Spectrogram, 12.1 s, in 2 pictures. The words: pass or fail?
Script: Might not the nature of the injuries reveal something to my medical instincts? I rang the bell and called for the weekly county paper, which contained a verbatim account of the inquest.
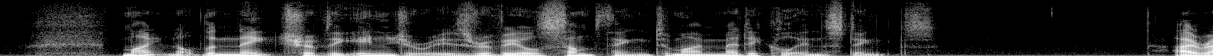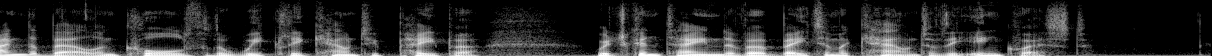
pass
